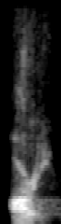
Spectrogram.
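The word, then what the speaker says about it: awry: There's also Ari, right?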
